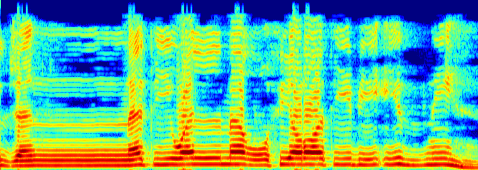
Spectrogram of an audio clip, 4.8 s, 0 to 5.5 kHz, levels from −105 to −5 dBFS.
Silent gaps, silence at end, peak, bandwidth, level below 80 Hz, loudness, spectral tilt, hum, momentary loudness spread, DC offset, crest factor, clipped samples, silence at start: none; 0 s; 0 dBFS; 5.2 kHz; -50 dBFS; -11 LUFS; -9.5 dB/octave; none; 9 LU; under 0.1%; 10 dB; 0.2%; 0 s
